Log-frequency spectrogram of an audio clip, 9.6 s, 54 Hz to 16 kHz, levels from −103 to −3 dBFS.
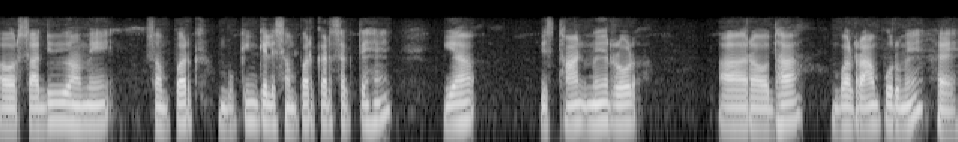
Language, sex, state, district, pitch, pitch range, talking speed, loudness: Hindi, male, Chhattisgarh, Balrampur, 125 Hz, 110-130 Hz, 130 wpm, -23 LUFS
